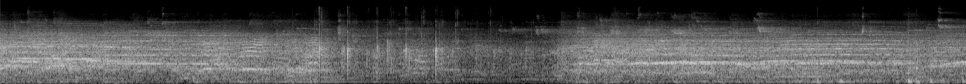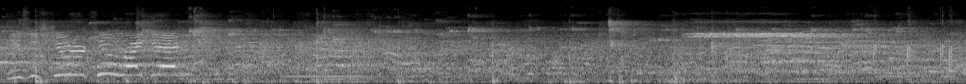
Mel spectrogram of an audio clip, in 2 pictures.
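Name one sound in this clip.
Sneakers squeak sharply on a hardwood floor in a large echoing gym.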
